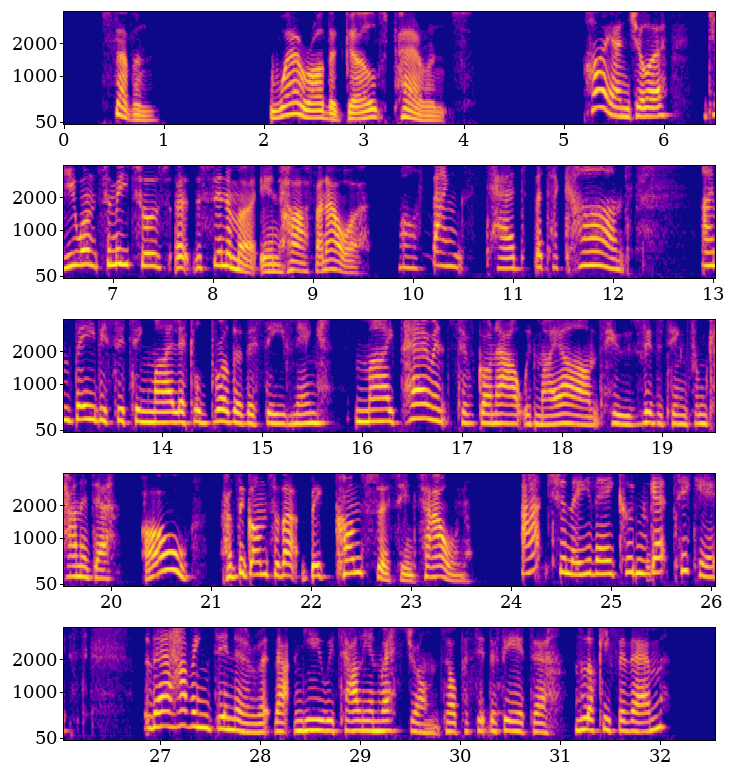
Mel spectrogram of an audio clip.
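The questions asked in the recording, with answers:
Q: Where are the girl's parents?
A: At the new Italian restaurant opposite the theatre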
